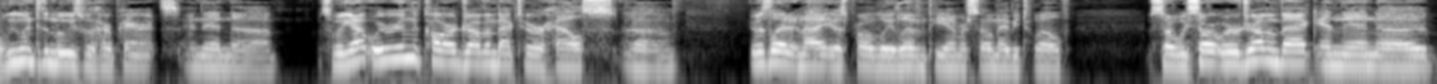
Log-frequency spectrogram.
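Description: Young man, podcast co-host, profane rambling storyteller, high pitch, dry close mic. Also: dry recording. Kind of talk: casual crude chat.

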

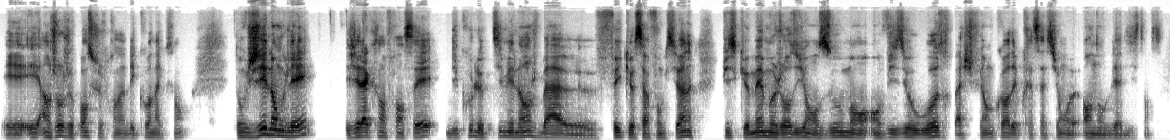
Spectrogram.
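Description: A man's voice: low-pitched, a little fast. A young man from France in his twenties, a guest magician talking casually in an interview, with loose fillers and restarts. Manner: relaxed, many fillers and restarts.

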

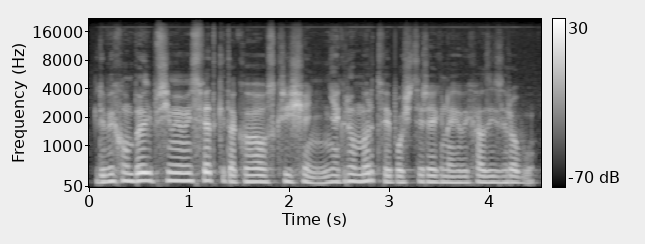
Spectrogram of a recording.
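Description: A man's voice: fairly high pitch, fairly even intonation. A man preaching a sermon in an earnest way, retelling a scripture story and putting questions to his listeners.

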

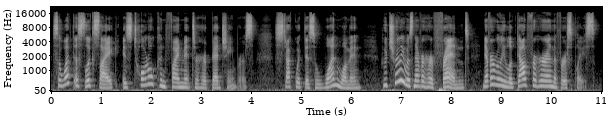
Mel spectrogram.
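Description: A woman hosting a podcast, narrating history from a script with expressive storytelling and wry asides. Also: fairly high pitch, moderate pace. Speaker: podcast host.

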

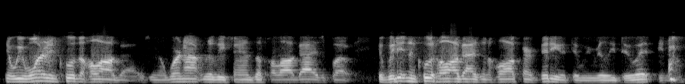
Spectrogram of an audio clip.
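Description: A man chatting casually as a guest about food vlogging, relaxed and laughing often. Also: medium pitch, rapid-fire. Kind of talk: casual chat. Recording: tinny phone-like line.

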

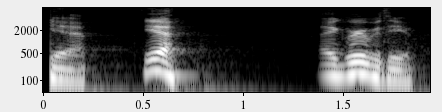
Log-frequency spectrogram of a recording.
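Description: A man co-hosting a casual sports podcast, measured and hedging, with many fillers and restarts. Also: mid-range voice, animated. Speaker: podcast co-host.

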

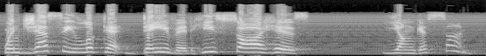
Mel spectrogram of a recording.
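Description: A middle-aged woman preaches conversationally as a pastor, her high-pitched voice carrying lively intonation at a slow pace. Her delivery is emphatic and folksy, full of rhetorical questions, repeated phrases and acted-out asides. The recording is rough.

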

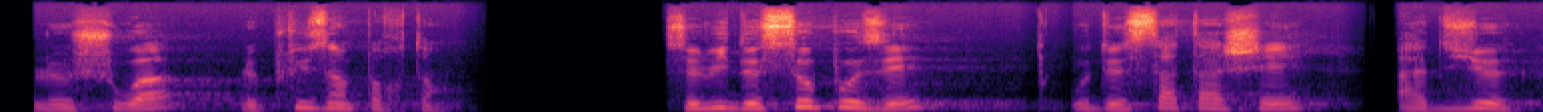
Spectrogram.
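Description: A male preacher giving a sermon to his congregation, talking directly to them with frequent hesitations and repeated words. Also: on the high side. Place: church hall. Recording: long hall reverb.

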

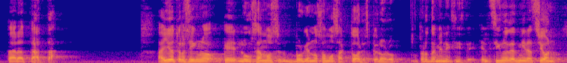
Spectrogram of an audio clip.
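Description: A man with a Mexican accent giving a lively talk to a live audience, questioning listeners and acting out the melody of speech. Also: mid-range voice. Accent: Mexican Spanish. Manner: animated, questions the audience, demonstrates intonation. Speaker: opera workshop lecturer.

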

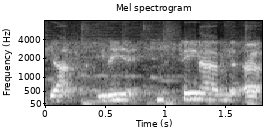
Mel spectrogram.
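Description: A man's voice: high voice, fairly even intonation, takes it slowly, a bit bright, faint music behind, low-quality recording. A man with an Achterhoek accent from the eastern Netherlands, calling in from a train, giving short, laid-back replies. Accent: eastern Dutch, Achterhoek. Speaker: guest caller.

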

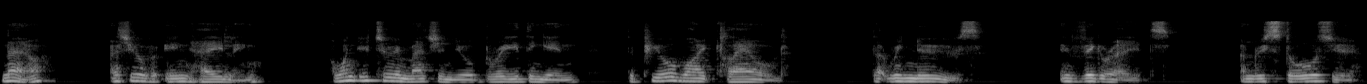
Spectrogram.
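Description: A man guiding a meditation, giving slow, calm, soothing instructions with long pauses. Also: mid-range voice, muffled recording. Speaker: meditation teacher. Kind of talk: guided meditation.

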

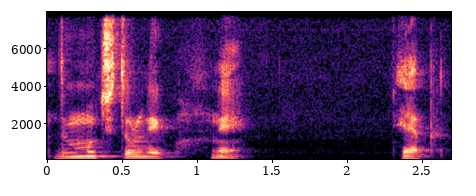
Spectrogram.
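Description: A man's voice: mid-range voice, monotone, darkish tone. A young man from Finland talking casually in slang, sprinkling in English phrases and many fillers. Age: young adult. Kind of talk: casual conversation.

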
